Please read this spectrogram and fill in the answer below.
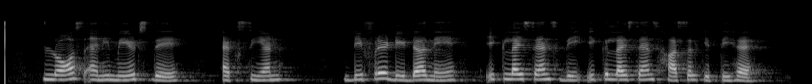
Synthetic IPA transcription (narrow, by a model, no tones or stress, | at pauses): lɔːsɛːnimeːʈsd̪eː | ɛːksijən | ɖɪfʰɾeːɖiːɖaːneː | ɪklaːɪsɛ̃ːnsd̪iːʔɪklaːɪsɛ̃ːnshaːsəlkiːt̪iːɦɛː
